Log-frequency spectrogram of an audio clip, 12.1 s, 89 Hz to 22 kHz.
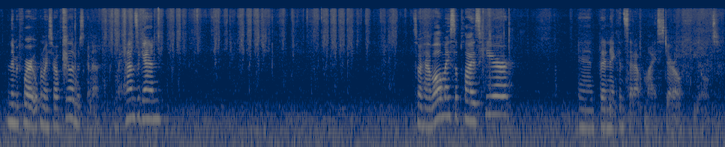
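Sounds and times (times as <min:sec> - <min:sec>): hands rubbing together: 0:01.6 - 0:06.7.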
